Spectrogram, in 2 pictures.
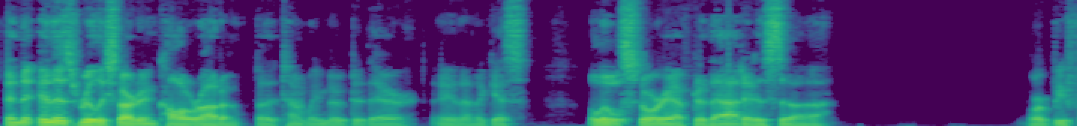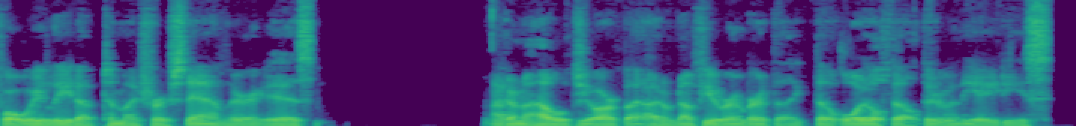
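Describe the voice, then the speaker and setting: A man's voice: low voice, a little fast. A middle-aged man from South Texas, a podcast guest telling casual, rambling stories with many fillers and restarts. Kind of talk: casual storytelling interview.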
